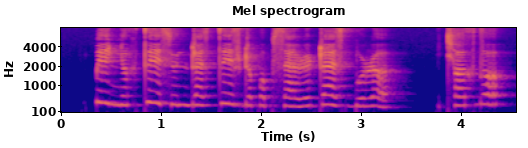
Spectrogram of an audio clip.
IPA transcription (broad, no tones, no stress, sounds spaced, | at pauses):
k͡p e ɲ ɐ̃ x t̪ e s ʉ n ɖ æ z t̪ e z ɖ ɐ p ʌ p s æ ɭ e ʈ æ z ɡ͡b o ɭ ɐ | cʰ ɐ x d ʌ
